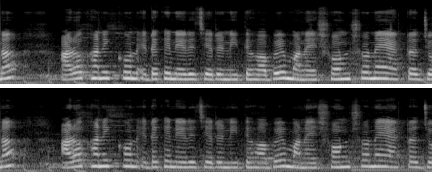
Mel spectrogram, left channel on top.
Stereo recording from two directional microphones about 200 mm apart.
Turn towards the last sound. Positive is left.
turn(degrees=15)  # may be behind; listen again after turning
